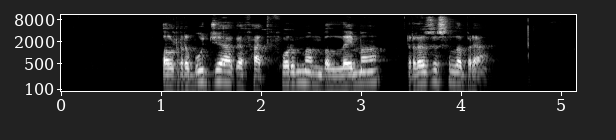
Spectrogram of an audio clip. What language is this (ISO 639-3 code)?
cat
